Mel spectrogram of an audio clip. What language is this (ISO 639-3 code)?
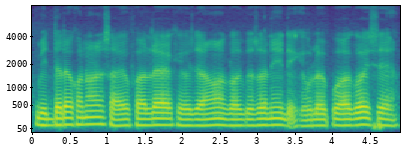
asm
